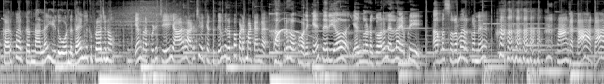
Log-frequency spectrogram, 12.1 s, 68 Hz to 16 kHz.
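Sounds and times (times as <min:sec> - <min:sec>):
light children's music: 0:00.0 - 0:12.0
cartoon voice giggling and chattering: 0:10.0 - 0:12.0.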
